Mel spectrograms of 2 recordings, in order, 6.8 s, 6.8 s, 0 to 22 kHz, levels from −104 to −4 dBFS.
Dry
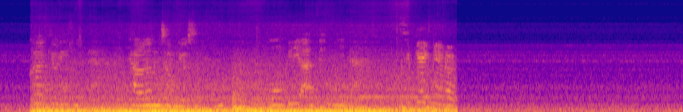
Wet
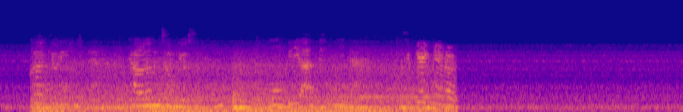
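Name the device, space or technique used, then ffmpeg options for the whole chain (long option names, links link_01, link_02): guitar cabinet: -filter_complex "[0:a]asettb=1/sr,asplit=3[link_01][link_02][link_03];[link_01]atrim=end=0.644[link_04];[link_02]atrim=start=0.64:end=1.38,asetpts=PTS-STARTPTS,afade=type=in:duration=0.004:curve=qsin,afade=type=out:start_time=0.736:duration=0.004:curve=qsin,highpass=90[link_05];[link_03]atrim=start=1.376[link_06];[link_04][link_05]acrossfade=duration=0.004:curve1=hsin:curve2=qsin[link_07];[link_07][link_06]acrossfade=duration=0.004:curve1=qsin:curve2=hsin,highpass=110,equalizer=frequency=110:width_type=q:width=4:gain=-10,equalizer=frequency=190:width_type=q:width=4:gain=9,equalizer=frequency=410:width_type=q:width=4:gain=5,equalizer=frequency=660:width_type=q:width=4:gain=4,equalizer=frequency=1200:width_type=q:width=4:gain=-4,equalizer=frequency=1900:width_type=q:width=4:gain=5,lowpass=frequency=3400:width=0.5412,lowpass=frequency=3400:width=1.3066,volume=-6dB"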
